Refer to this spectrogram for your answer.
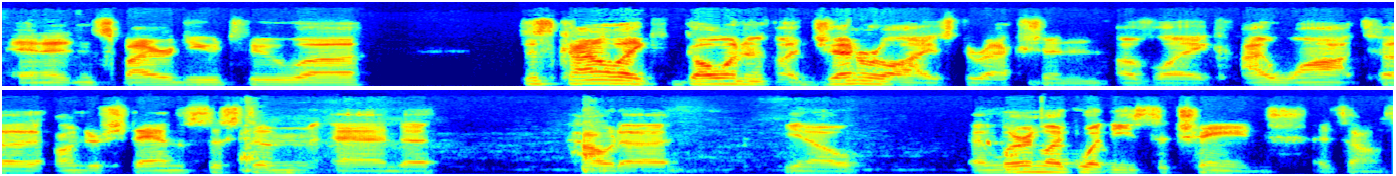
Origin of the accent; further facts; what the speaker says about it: Flossmoor, Illinois, United States; I grew up in Flossmoor, Illinois, which is on the in the south suburbs of Chicago.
